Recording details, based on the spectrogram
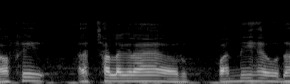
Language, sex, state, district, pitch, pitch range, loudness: Hindi, male, Bihar, Saran, 145 Hz, 125-150 Hz, -28 LUFS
